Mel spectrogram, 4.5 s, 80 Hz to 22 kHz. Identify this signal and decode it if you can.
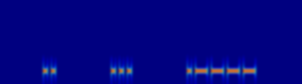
Morse code, heard as a keyed tone, about 20 wpm, spaced as for 8 wpm, 700 Hz. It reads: IS1
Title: 074 Lesson 13e - Letter L - Three Characters 20wpm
